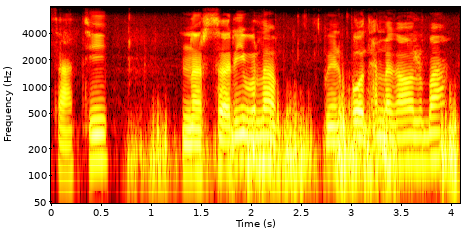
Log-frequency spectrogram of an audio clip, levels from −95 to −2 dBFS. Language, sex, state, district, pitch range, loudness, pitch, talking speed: Bhojpuri, male, Jharkhand, Palamu, 120-145 Hz, -16 LUFS, 135 Hz, 105 wpm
